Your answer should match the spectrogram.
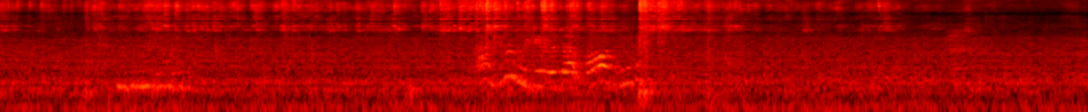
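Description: Soft coated wheaten terrier puppies playing, with a few short vocal sounds that rise and fall about five seconds in.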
